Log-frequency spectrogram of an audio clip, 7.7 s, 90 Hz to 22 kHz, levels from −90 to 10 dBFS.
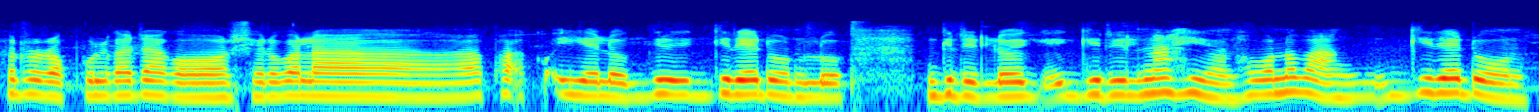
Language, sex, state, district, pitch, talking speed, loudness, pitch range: Chakma, female, Tripura, Dhalai, 205 Hz, 140 wpm, -17 LUFS, 190-220 Hz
